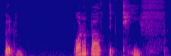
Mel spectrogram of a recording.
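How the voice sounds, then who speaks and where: A man voicing the Tooth Fairy, a gentle female fairy who collects teeth, speaking softly and kindly. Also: fairly high pitch, lively intonation, measured pace, slightly rough, voice pushed up.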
